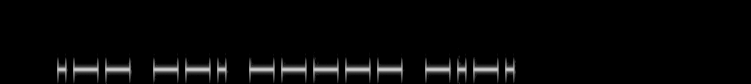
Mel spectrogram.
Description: Morse code, heard as a keyed tone, about 15 wpm, 700 Hz. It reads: WG0C
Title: USA Call Signs - 4 Characters - Repeated 2x - 15wpm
